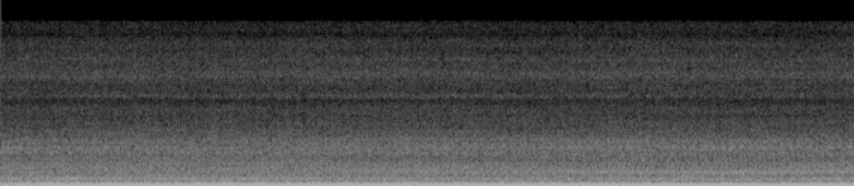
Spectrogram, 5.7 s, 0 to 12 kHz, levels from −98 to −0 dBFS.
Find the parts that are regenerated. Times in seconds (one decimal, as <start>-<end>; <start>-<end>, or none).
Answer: none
